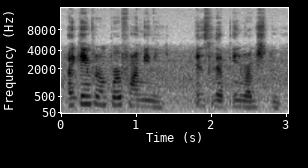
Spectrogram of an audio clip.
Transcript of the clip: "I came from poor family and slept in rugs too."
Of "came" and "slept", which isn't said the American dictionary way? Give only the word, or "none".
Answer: none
